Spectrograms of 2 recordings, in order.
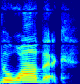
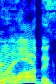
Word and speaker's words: Biwabik: United States is going to screw up the pronunciation of the city. It's called Biwabik. Oh, I didn't even see the name of the city on here. Yeah, Biwabik.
